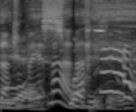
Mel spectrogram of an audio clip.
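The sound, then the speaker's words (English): A puppy whines and vocalizes, a continuous, fairly loud run of whiny, talk-like yowls that swoop up and down in pitch. “What is it? You're talking to me. You want your lunch too.”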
